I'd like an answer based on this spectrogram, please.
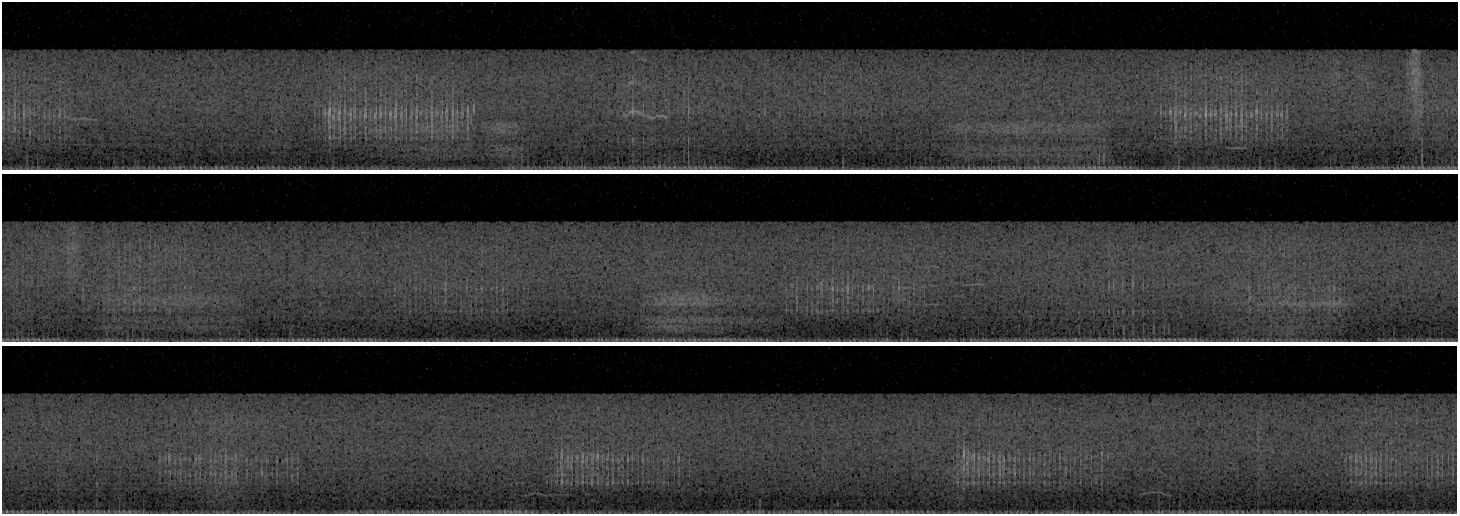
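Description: Domestic cat purring, faint and continuous, swelling and easing with each breath about every one and a half seconds, with a soft breathy hiss between swells.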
